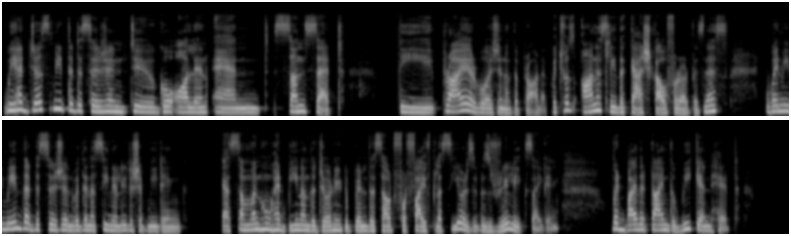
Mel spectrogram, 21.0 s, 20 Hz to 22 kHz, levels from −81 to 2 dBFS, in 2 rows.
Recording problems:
none

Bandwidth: 13.5 kHz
